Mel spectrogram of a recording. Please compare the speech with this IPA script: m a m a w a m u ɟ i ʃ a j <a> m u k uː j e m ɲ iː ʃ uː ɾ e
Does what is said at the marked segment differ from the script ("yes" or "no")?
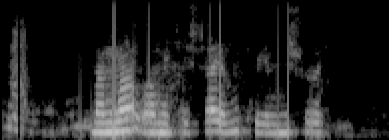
no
